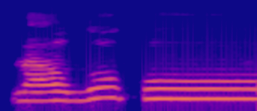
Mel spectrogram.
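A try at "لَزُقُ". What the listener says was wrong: Zu-nya panjang. Ladzuqu.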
